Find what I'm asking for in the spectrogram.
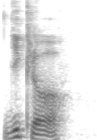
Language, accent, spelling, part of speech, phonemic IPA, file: French, France, dichlore, noun, /di.klɔʁ/, LL-Q150 (fra)-dichlore.wav
- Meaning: dichlorine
